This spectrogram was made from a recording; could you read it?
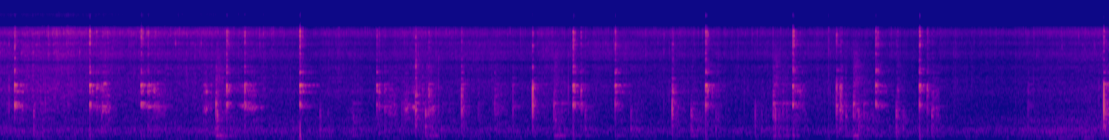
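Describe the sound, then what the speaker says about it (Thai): Chopped garlic frying in hot oil in a pan, cooked until golden for a Thai steamed egg dish: a steady close crackling sizzle broken by repeated sharp scrapes and knocks of stirring, with no voices. "จียวกระเทียมให้เหลืองนะคะ"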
